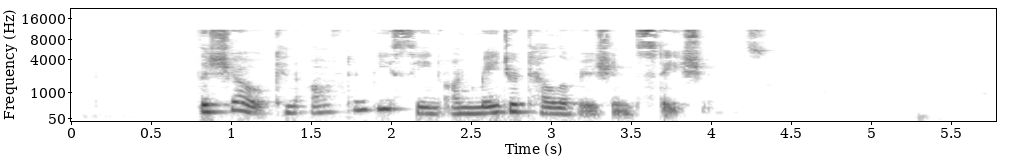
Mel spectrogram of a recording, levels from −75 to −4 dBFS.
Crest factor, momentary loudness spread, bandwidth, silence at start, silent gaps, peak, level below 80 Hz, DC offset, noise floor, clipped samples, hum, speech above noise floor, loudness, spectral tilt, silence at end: 24 dB; 16 LU; 12 kHz; 0.8 s; none; -12 dBFS; -72 dBFS; under 0.1%; -82 dBFS; under 0.1%; none; 49 dB; -31 LUFS; -2.5 dB/octave; 1.45 s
